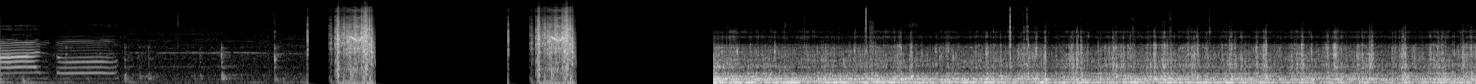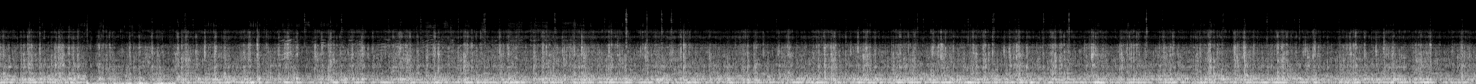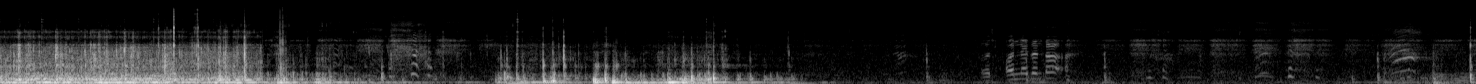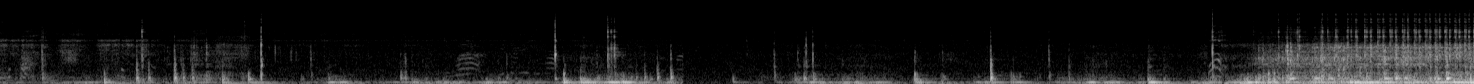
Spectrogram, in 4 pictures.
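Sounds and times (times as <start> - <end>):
bike tyre noise: 7.2 - 39.0, 40.6 - 51.2, 52.0 - 59.0
wind buffeting microphone: 7.4 - 36.7.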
